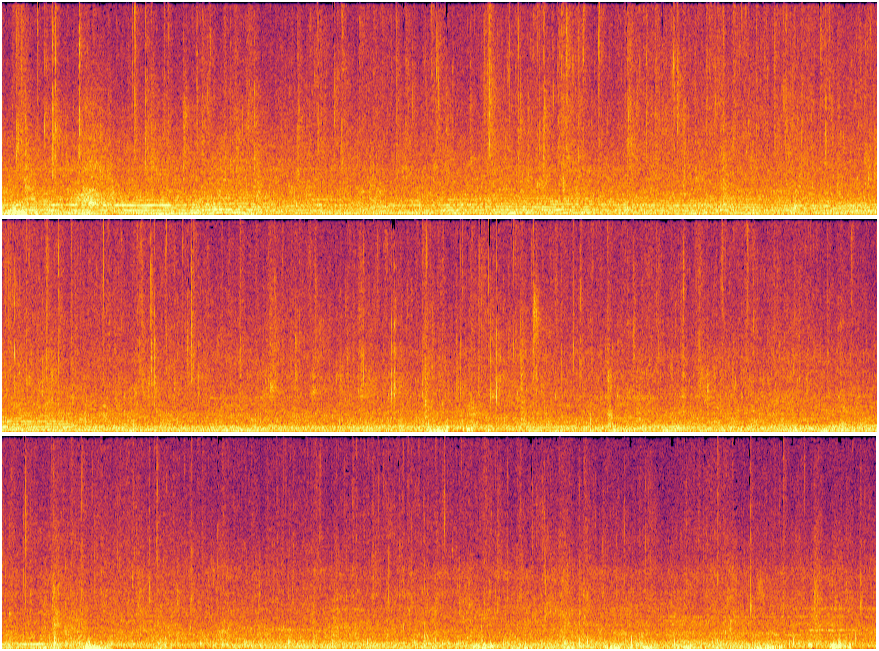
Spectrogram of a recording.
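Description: Steady rain falling on wet stone paving. For about the first twelve seconds, music with a wavering melody over low held notes plays along with it, then fades out. There are a few brief knocks later on.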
